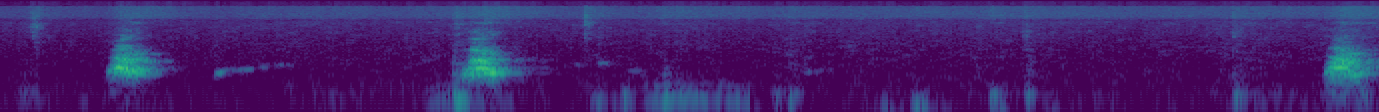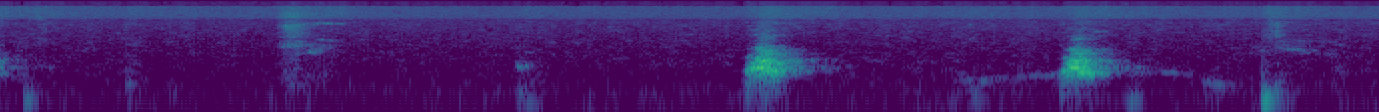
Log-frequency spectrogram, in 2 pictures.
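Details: Dogs barking outdoors within half a second of coyotes starting to call: single sharp barks spaced roughly two seconds apart, some fainter and more distant, separated by quiet gaps.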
